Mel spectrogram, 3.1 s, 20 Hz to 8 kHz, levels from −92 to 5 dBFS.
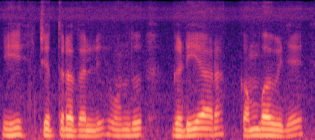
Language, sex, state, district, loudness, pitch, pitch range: Kannada, male, Karnataka, Koppal, -15 LUFS, 130 Hz, 125-135 Hz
